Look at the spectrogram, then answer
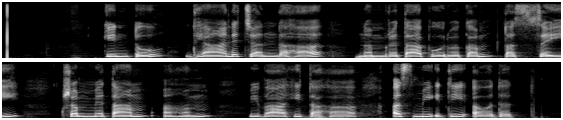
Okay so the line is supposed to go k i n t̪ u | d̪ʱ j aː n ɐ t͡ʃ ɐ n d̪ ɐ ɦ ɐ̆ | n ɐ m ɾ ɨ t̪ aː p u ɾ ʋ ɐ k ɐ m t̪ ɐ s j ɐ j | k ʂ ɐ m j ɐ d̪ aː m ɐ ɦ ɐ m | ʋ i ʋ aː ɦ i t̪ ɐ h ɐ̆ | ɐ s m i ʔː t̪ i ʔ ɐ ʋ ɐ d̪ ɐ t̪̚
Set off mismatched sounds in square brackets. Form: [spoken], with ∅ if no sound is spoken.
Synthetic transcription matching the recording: k i n t̪ u | d̪ʱ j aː n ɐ t͡ʃ ɐ n d̪ ɐ ɦ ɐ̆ | n ɐ m ɾ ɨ t̪ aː p [uː] ɾ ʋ ɐ k ɐ m t̪ ɐ s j ɐ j | k ʂ ɐ m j ɐ [t̪] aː m ɐ ɦ ɐ m | ʋ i ʋ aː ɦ i t̪ ɐ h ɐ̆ | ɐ s m i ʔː t̪ i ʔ ɐ ʋ ɐ d̪ ɐ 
